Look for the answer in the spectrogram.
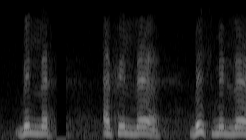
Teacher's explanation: ما دام الحرف اللي قبل اسم الجلال مكسور، اللامات بتاعت اسم الجلال ترق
